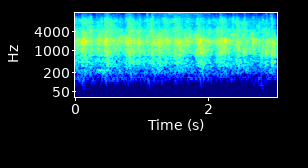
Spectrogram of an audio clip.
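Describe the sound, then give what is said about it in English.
A church audience claps steadily and densely for a few seconds, giving it up for Jesus, a bright, sustained wash of many hands applauding together at a fairly even level, with no clear voices standing out. “And everybody said, come on, one more time, give it up for Jesus.”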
